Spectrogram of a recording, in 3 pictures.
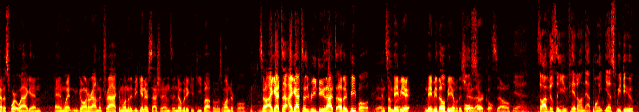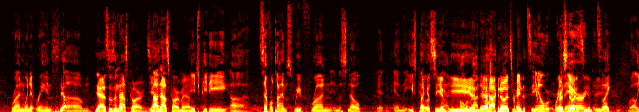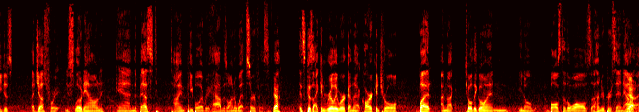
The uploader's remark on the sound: live from the 2015 SEMA show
